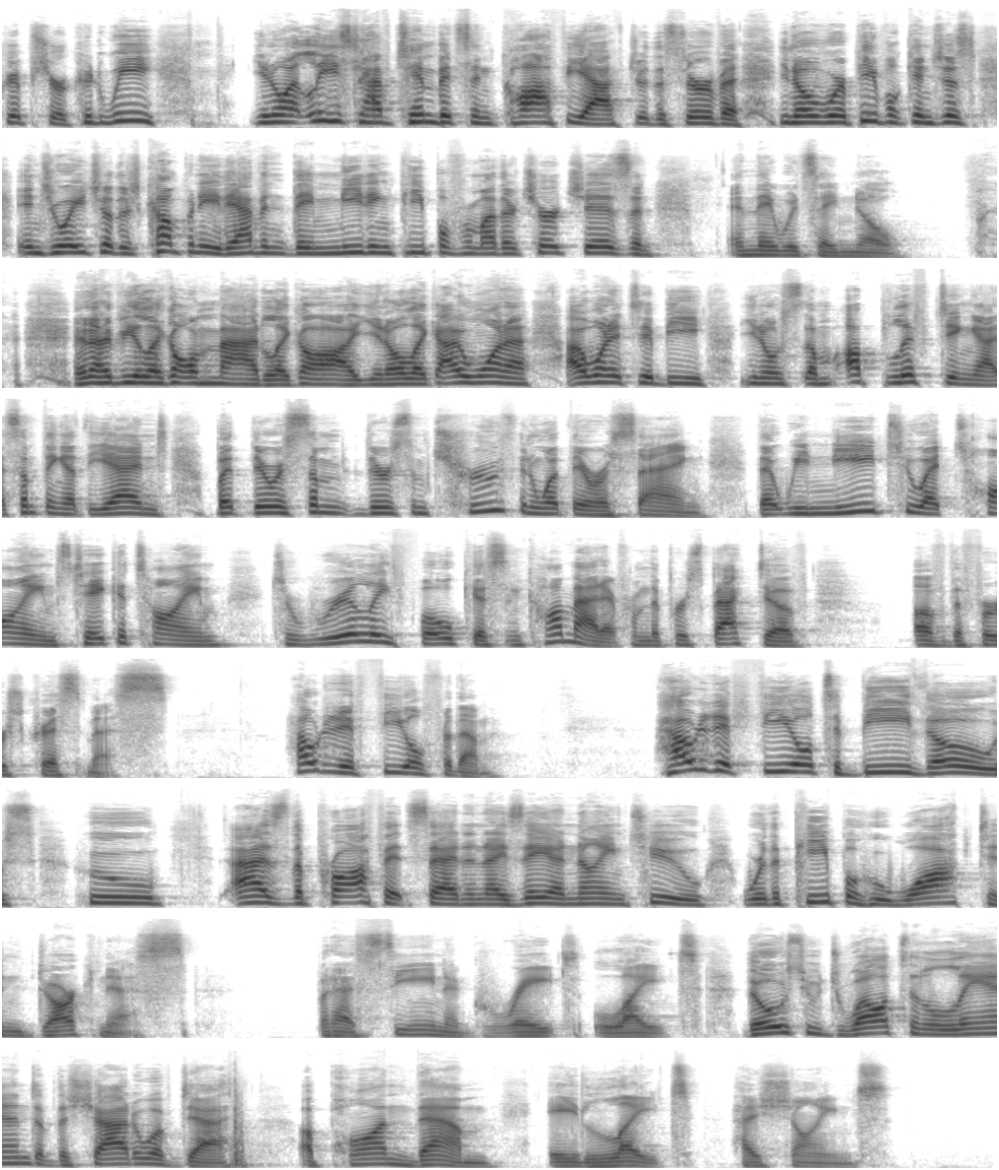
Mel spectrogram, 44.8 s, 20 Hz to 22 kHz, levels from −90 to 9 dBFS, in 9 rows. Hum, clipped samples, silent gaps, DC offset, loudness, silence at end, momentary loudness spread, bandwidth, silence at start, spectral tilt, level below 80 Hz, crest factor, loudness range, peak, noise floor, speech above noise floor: none; under 0.1%; none; under 0.1%; -21 LUFS; 0.55 s; 13 LU; 15 kHz; 0 s; -4.5 dB/octave; -68 dBFS; 20 dB; 7 LU; -2 dBFS; -77 dBFS; 56 dB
